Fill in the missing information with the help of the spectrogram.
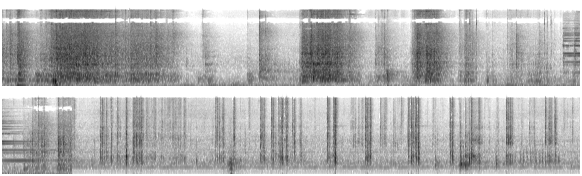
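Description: Handling noise from servicing a vending machine: coins clinking and rattling in the machine's removed plastic coin box, with clatter and knocks from the cans and fittings. The second half is a quick run of sharp clicks and knocks.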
